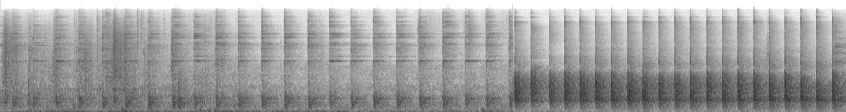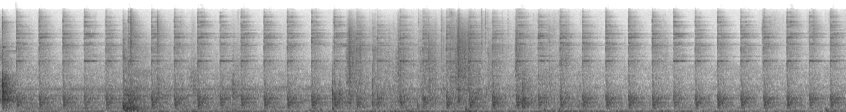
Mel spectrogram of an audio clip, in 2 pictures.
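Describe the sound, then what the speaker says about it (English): Rapid, steady hand-hammer blows ring out on copper sheet over an anvil as box walls are raised, a dense run of metallic taps with a louder, brighter burst of hammering midway. "This process demands precise control of hammer force to ensure that the walls are raised evenly"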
